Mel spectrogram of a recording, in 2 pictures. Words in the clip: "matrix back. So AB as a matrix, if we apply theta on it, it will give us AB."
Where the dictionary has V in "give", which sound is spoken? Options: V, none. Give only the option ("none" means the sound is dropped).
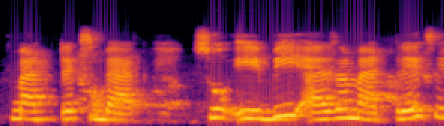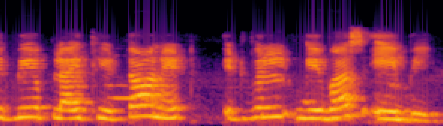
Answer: V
